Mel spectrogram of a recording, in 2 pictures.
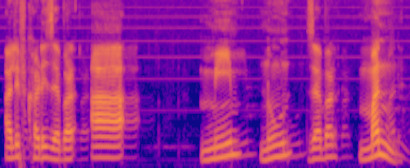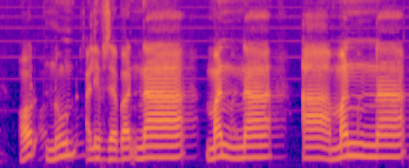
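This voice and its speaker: A man teaching Quran reading, slowly sounding out letters and syllables, drawing out the long vowels, with a voice that cracks when he strains it. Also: on the high side, a little mellow, recorded from a distance, faint music behind. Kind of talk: Noorani Qaida recitation lesson.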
